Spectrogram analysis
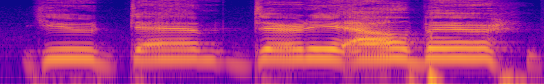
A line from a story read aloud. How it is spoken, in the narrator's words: I scream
